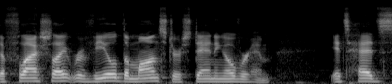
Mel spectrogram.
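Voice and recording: Fairly even intonation from someone reading aloud in a natural voice.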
